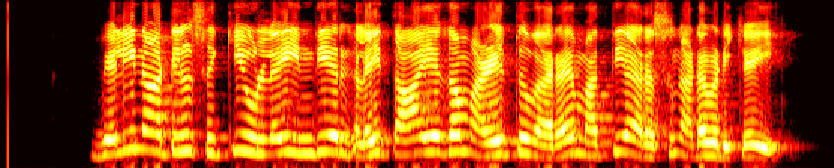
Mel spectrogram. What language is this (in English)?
Tamil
